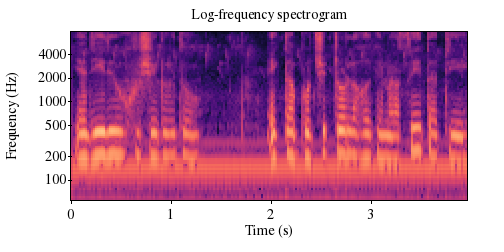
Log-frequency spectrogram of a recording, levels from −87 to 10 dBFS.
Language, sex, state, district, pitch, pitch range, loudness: Nagamese, female, Nagaland, Dimapur, 195 Hz, 185-205 Hz, -16 LUFS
